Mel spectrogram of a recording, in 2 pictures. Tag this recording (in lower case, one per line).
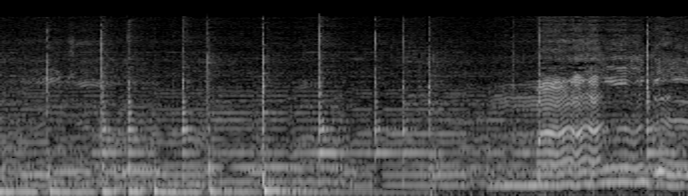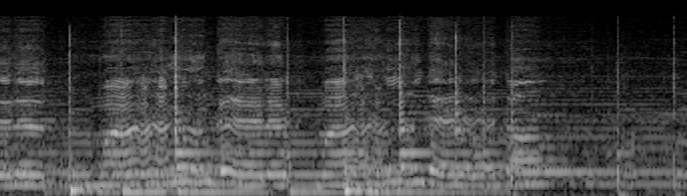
tabla
drum
percussion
